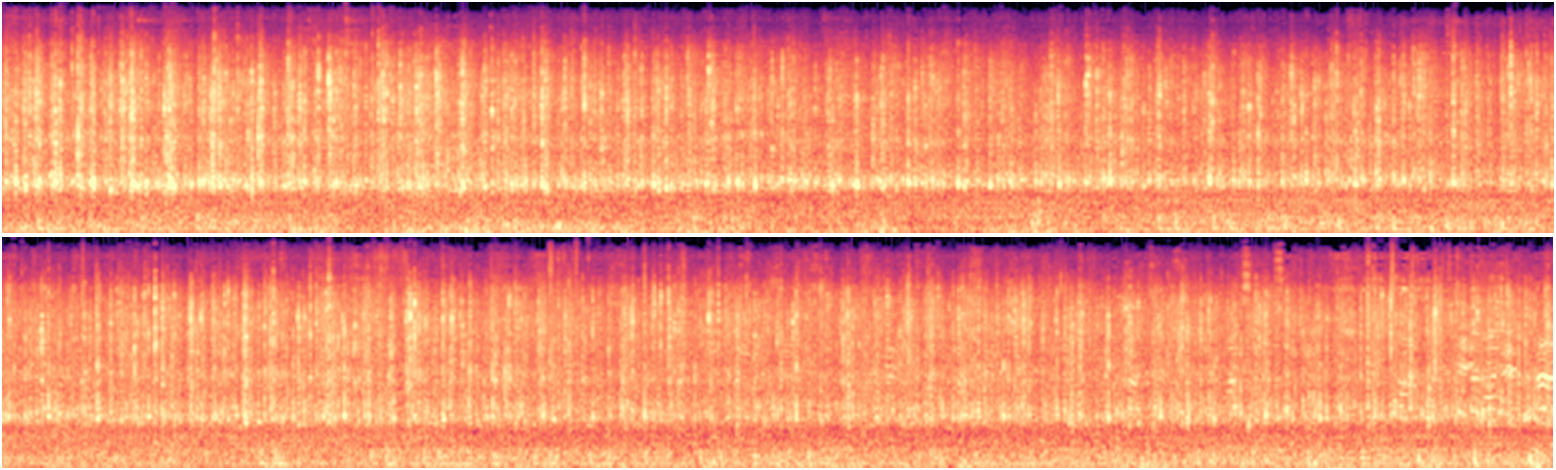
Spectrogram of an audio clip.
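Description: Shod hooves of a column of Household Cavalry horses clip-clopping on the road, many hooves at once, strongest near the start as the troop passes.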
